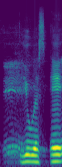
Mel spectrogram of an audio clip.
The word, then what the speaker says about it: USA: is the president of USA in all abbreviations in all abbreviations it is the last component please write that takes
